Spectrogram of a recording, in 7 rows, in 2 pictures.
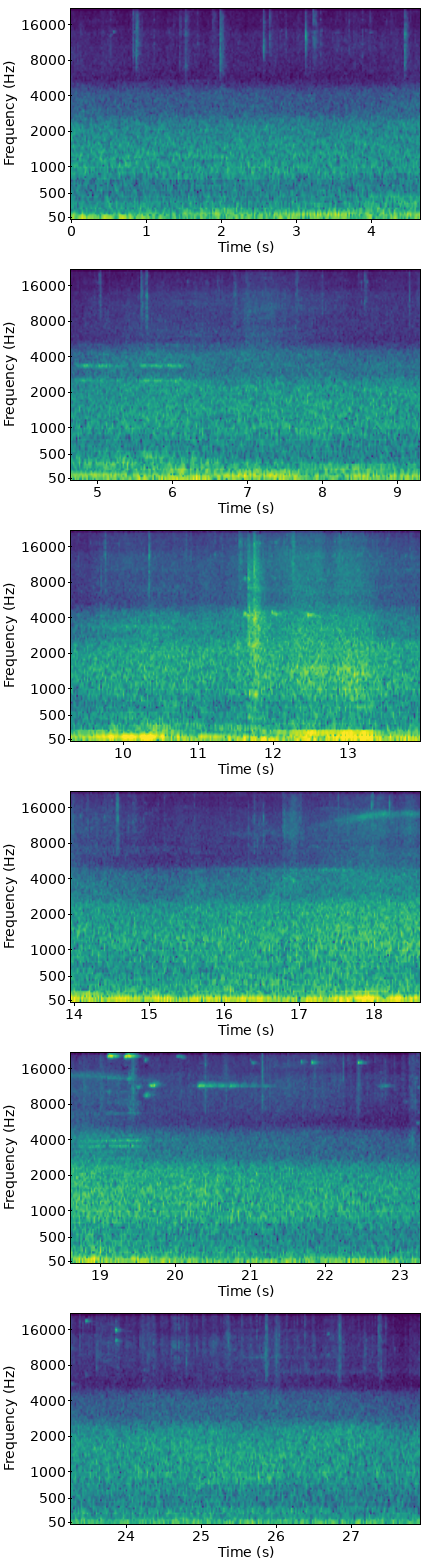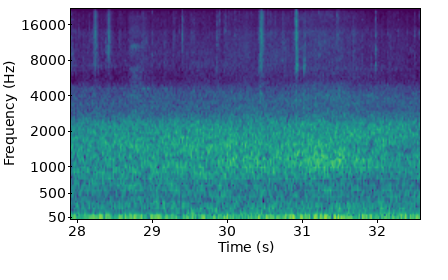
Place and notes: South Tibet Road, Shanghai - on the road
Walking on the road, Traffic Sound, Binaural recording, Zoom H6+ Soundman OKM II
Huangpu, Shanghai, China, 26 November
